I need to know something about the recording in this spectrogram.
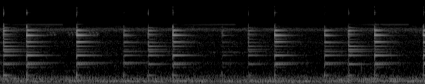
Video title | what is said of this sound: Situs Megalitikum Gunung Padang - Pusat Peradaban Dunia Ada Disini??? | cukup nyaring kan dan yang lebih keren lagi batu ini adalah alat musik yang pertama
